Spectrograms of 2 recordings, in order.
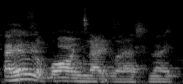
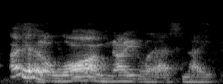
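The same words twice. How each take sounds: First: It is read in the speaker's ordinary voice. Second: It is said in an imitated, put-on voice.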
